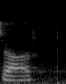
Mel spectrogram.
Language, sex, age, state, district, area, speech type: Punjabi, female, 30-45, Punjab, Amritsar, urban, read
